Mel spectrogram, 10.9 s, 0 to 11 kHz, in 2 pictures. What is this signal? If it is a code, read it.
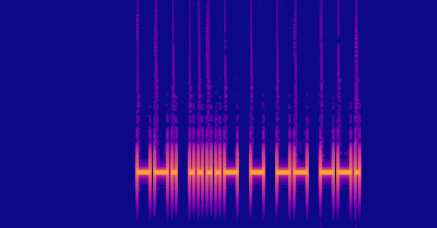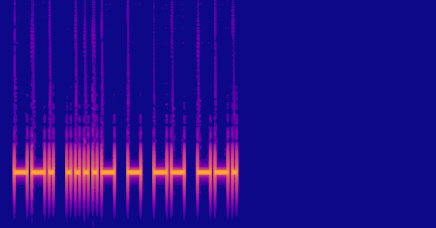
Morse code, heard as a keyed tone, about 22 wpm, 700 Hz. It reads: G4TMG G4TMG
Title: DXCC-100 Call Signs - 5 Characters - Repeated 2x - 22wpm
